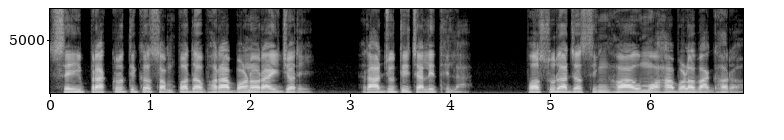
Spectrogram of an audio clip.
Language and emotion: Odia, neutral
